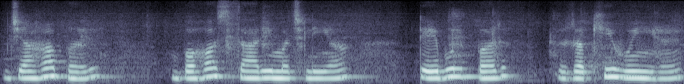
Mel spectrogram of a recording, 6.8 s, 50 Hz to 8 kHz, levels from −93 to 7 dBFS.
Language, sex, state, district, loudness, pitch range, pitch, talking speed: Hindi, female, Uttar Pradesh, Jyotiba Phule Nagar, -14 LUFS, 195-240 Hz, 200 Hz, 95 wpm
